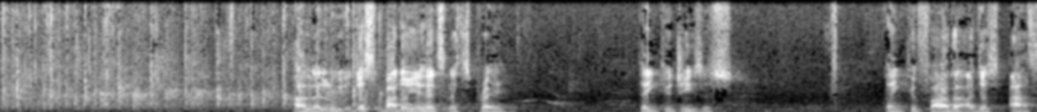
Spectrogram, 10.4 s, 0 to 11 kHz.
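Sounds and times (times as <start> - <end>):
church congregation clapping in praise during a worship service: 0.0 - 4.2
speech: 2.9 - 5.2, 6.4 - 7.4, 8.8 - 10.3.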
